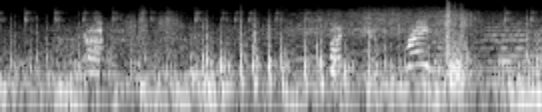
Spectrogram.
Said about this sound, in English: then looks up as she hears a horse approaching.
